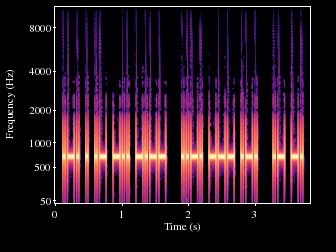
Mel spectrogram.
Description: Morse code, heard as a keyed tone, about 34 wpm, 700 Hz. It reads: READY FOR AN
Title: Sentences from Top 1500 Words 35wpm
